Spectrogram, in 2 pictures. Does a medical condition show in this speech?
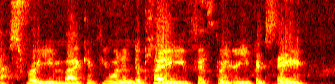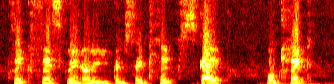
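Yes: cerebral palsy.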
